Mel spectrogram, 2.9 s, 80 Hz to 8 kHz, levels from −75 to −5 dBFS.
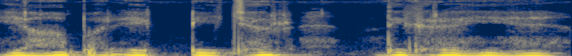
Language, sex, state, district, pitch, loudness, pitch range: Hindi, male, Mizoram, Aizawl, 135 Hz, -12 LUFS, 125-140 Hz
